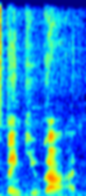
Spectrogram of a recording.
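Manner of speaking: plain reading voice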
